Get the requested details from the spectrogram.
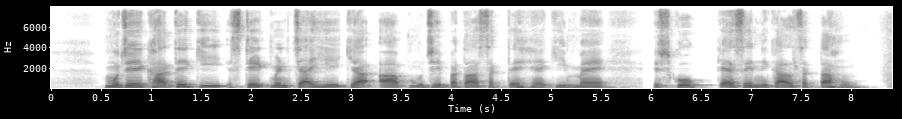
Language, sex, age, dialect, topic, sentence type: Hindi, male, 18-24, Garhwali, banking, question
